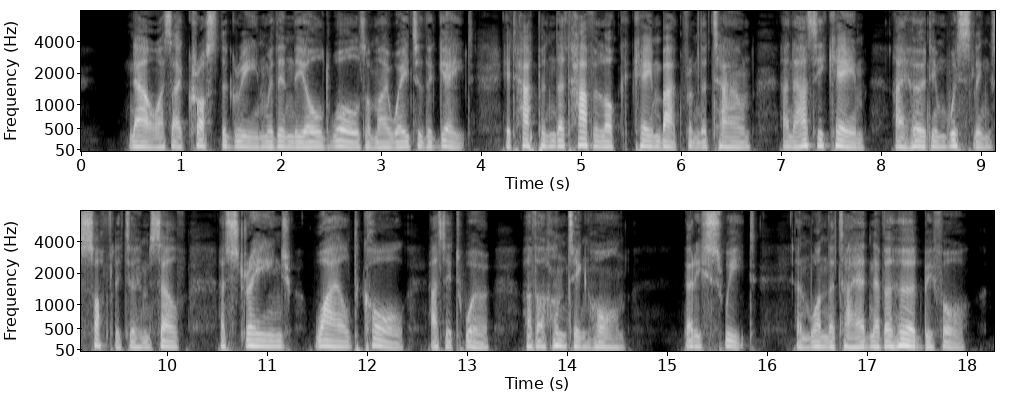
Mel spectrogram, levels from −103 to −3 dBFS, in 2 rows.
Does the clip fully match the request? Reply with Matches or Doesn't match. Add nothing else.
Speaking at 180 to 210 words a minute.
Matches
